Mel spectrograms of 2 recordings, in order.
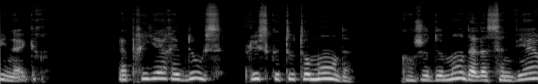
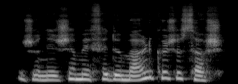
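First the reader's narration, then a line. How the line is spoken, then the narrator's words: Timid speech. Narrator (French): dit-elle timidement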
